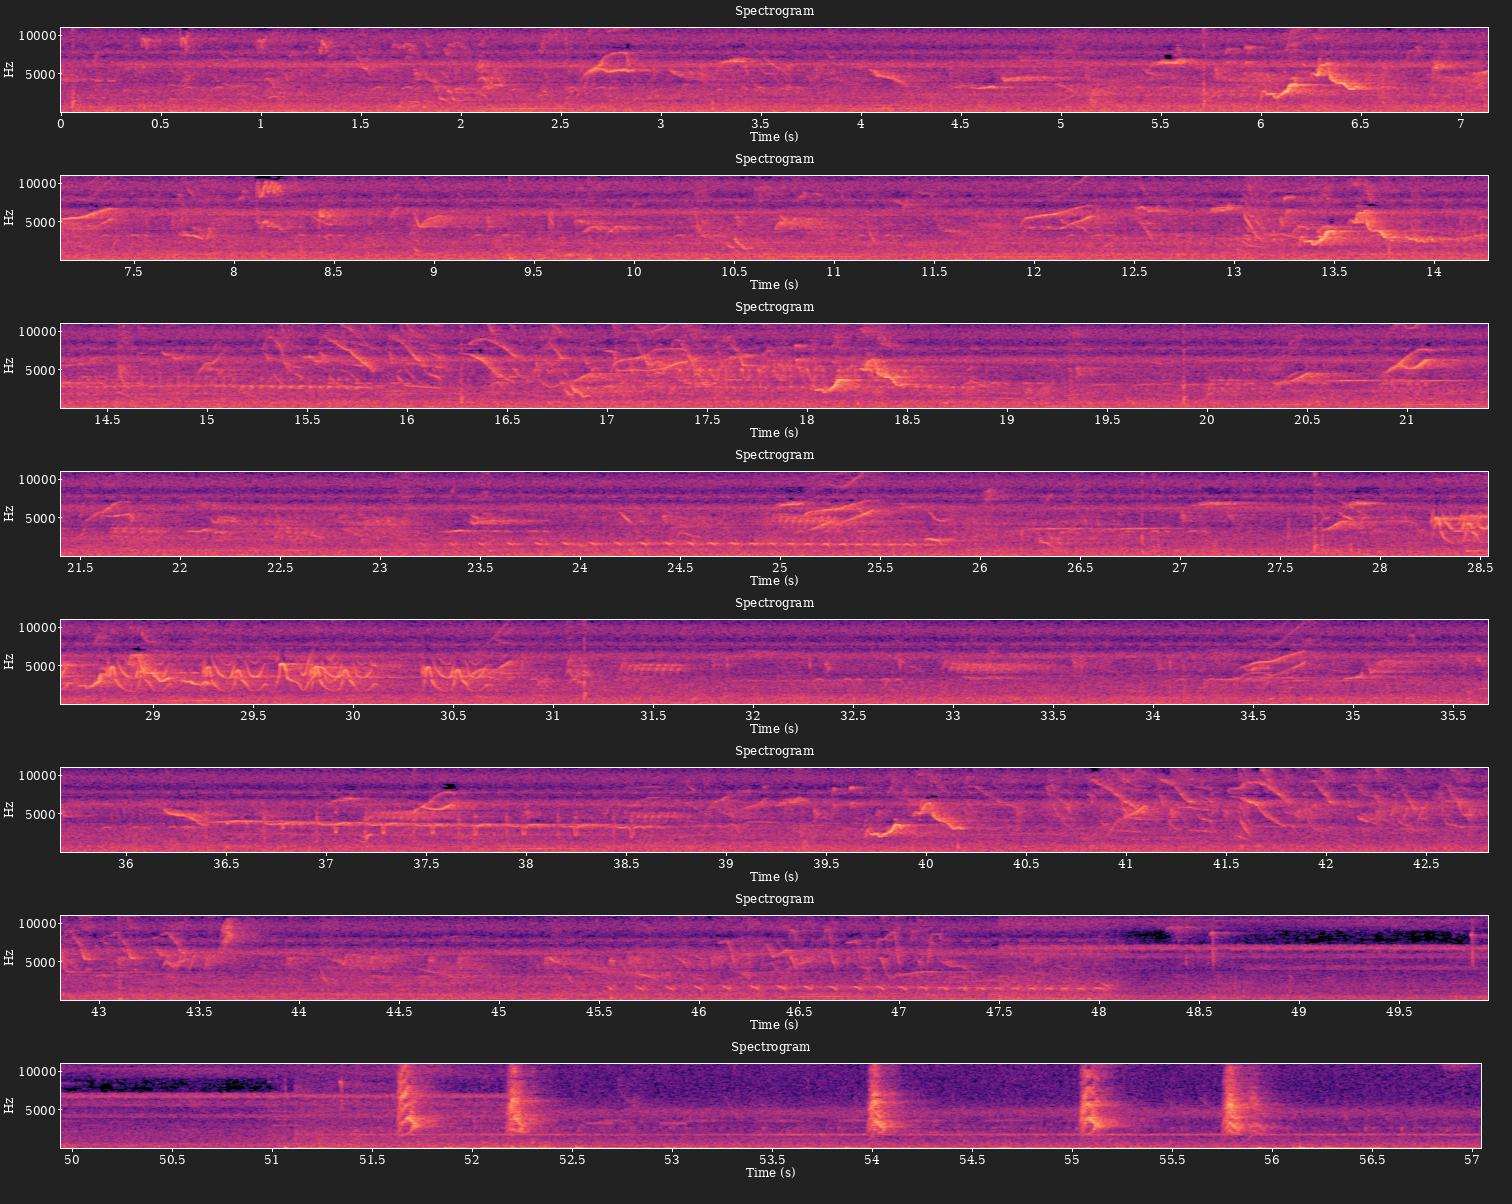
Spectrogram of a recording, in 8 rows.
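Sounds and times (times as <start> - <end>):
birds chirping and whistling: 0.0 - 48.2, 51.0 - 57.0
background hiss: 0.0 - 57.0
buzzy bird trill: 51.0 - 57.0.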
